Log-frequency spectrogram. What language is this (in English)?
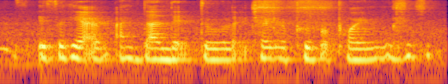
English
